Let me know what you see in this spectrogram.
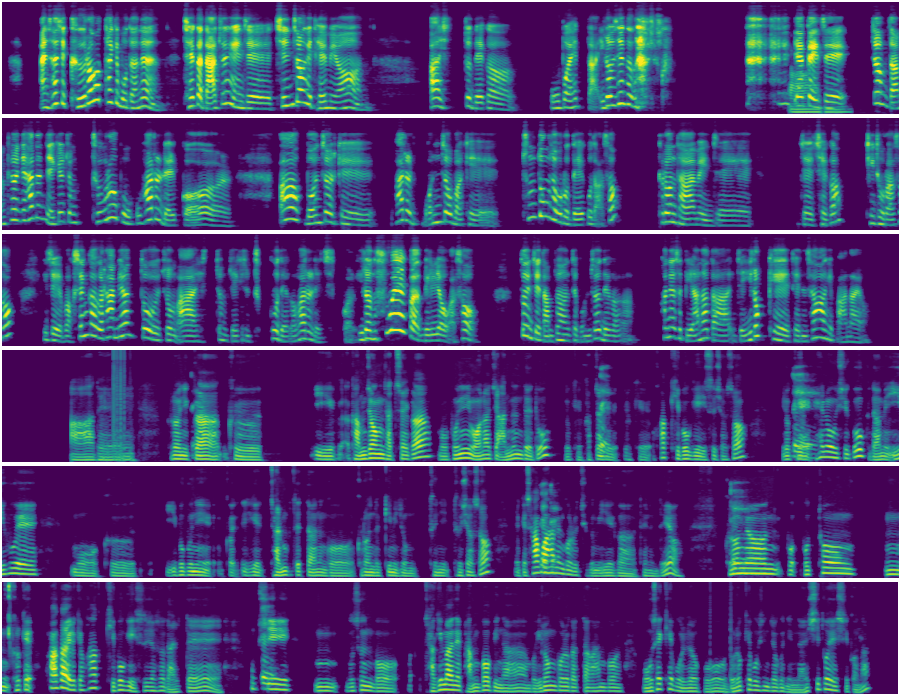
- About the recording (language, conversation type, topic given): Korean, advice, 감정을 더 잘 조절하고 상대에게 더 적절하게 반응하려면 어떻게 해야 할까요?
- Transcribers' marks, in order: laughing while speaking: "하는 거"; other background noise; tapping; "시도하시거나" said as "시도해시거나"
